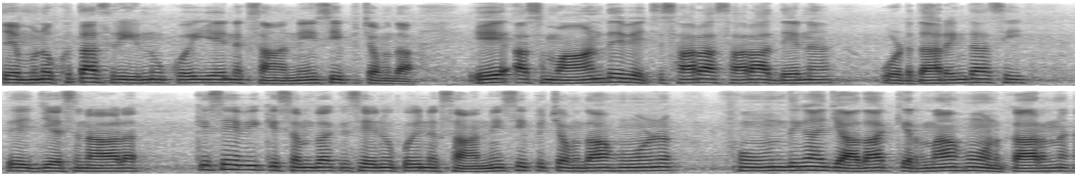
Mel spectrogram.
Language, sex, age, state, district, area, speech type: Punjabi, male, 30-45, Punjab, Gurdaspur, rural, spontaneous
